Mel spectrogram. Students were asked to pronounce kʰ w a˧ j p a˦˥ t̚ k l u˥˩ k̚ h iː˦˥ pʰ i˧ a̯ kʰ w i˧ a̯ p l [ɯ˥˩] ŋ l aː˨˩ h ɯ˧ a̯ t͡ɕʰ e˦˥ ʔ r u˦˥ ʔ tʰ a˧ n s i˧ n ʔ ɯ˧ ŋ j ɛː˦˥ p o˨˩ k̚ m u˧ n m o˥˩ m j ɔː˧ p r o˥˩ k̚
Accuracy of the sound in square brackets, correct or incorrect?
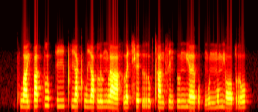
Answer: incorrect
